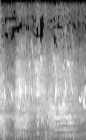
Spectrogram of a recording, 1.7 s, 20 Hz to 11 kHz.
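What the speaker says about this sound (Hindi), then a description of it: "तो ये है जी मुर्गी, और इस मुर्गी के साथ हैं जी 7 बच्चे।" An Aseel hen clucks with her seven chicks of about ten days old, soft repeated clucks mixed with the chicks' high peeping, close by and continuous.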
